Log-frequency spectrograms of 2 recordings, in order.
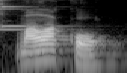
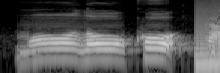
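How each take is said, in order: First: The first two vowels sound like 'a'. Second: The first two vowels sound like full 'o'. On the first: The speaker calls it right. "정확한 러시아어 발음은 말라코" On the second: The speaker calls it wrong. "모로코가 아니라"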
